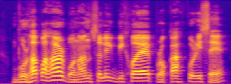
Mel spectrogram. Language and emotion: Assamese, neutral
